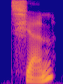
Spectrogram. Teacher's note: The tone is the second tone, the rising one. It should sound like you're asking a question.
